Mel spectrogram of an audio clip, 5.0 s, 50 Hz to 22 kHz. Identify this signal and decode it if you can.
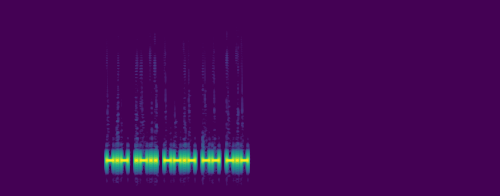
Morse code, heard as a keyed tone, about 48 wpm, 700 Hz. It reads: KLQMK
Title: Code Groups - 5 Letters - 50wpm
